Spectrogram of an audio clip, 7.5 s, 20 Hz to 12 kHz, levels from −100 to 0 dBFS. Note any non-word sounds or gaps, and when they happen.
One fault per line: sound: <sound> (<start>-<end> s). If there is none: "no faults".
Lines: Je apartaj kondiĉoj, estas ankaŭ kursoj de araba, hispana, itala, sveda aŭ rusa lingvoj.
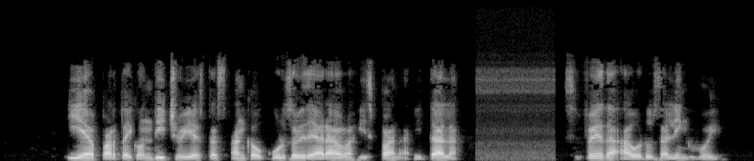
no faults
